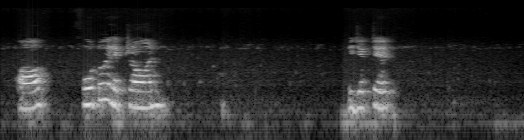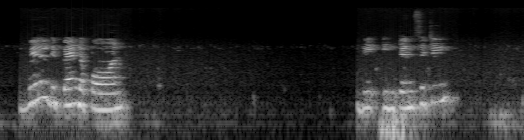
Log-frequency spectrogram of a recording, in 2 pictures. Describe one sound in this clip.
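A woman speaks calmly, explaining in short phrases close by.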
